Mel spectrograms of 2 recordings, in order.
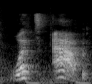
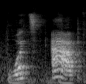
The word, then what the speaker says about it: WhatsApp: words in this case what's app sounds like what's up but what's app is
